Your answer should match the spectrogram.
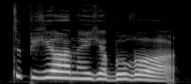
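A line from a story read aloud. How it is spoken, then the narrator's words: Groaning. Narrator (Russian): застонала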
